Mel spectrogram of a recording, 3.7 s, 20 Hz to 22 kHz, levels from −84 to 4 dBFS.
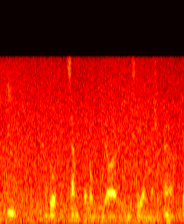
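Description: A short speech recording carries noise suppressor artifacts throughout. The suppressor pulls the steady room noise down by about 21 dB, and that noise sits only about 5 dB under the voice. Speech is also cut by the noise suppressor from 0.11 to 0.38 s and again from 0.89 s to the end. The suppressor mistakes parts of the voice for noise and drops them by up to about 22 dB, so they sound swallowed and faint. The band stops at 8 kHz, which fits a 16 kHz wideband call codec such as G.722.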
